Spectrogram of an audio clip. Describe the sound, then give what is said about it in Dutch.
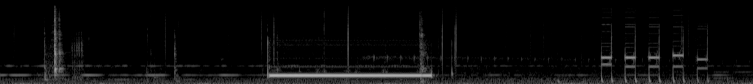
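Dutch PTT Telecom telephone network signal tones: a few sharp clicks, then a loud steady single-pitch tone held for about a second and a half, followed by five short, quick dialing beeps. “En tenslotte de klanken van PTT Telecom. Nou, daar gaan we naar luisteren.”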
